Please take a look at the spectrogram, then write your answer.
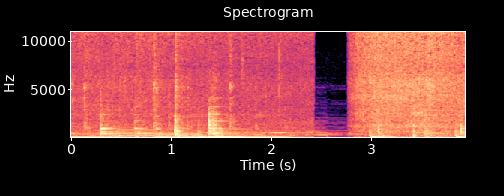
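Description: Garlic and onions sizzle and fry in a pan for meatless pilao rice, a steady close hiss broken by stirring scrapes, with a brief drop to silence before the frying resumes.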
